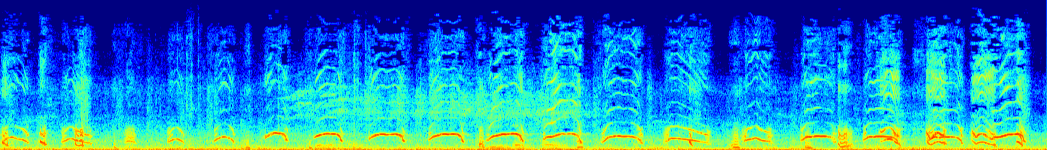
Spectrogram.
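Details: Newborn puppies with their stray mother dog, who cleans, feeds and comforts them; a steady run of high, arching whimpers, several overlapping, rising then falling, about two per second, over a low rumbling background.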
